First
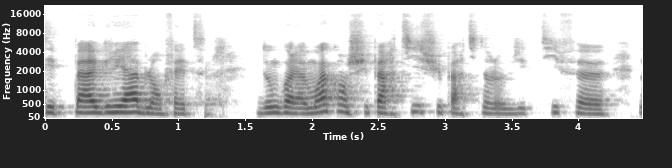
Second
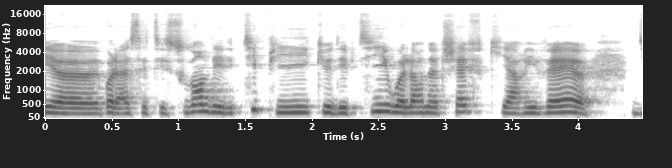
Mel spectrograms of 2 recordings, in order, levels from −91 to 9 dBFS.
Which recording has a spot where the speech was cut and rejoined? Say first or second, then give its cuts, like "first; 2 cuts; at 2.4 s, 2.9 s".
first; 1 cut; at 1.2 s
